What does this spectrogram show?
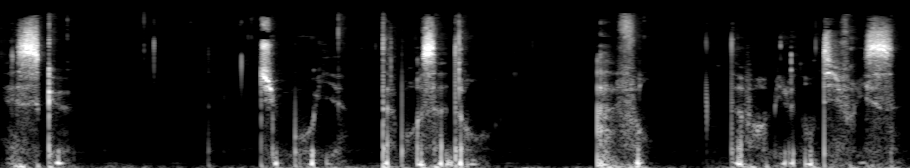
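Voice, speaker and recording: A man doing a soft-spoken ASMR roleplay, gently whispering one-to-one to the listener in a hushed, breathy voice. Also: slow, no echo. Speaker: ASMR YouTube creator. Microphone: close microphone.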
